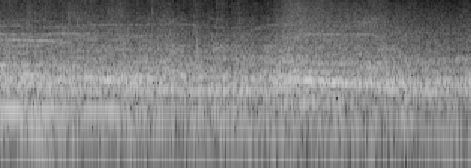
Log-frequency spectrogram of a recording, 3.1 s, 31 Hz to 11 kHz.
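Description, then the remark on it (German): A dense, continuous roar of many voices cheering together in the grandstands at a Formula 1 race, loud and steady throughout, with no single voice standing out. “Der Geruch von Benzin in der Luft, den Jubel auf den Tribünen.”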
